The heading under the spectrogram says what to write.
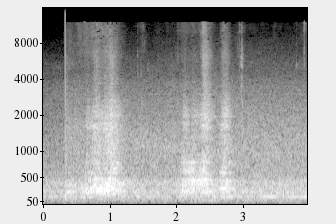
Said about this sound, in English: It's crazy they even make chairs that can make such a loud noise when scooted. Why don't you just engineer quieter chairs, everybody? With less aggressively angled feet.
